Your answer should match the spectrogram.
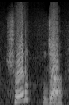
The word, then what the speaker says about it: সূর্য: তাহলে দেখো সূর্য এখানে ছয়ের মতো উচ্চারণ হচ্ছে না, তাহলে দন্তস্ব হবে না। তাহলে যেখানে দন্তস্ব আছে সেটা ভুল যাবে। আর উচ্চারণের ক্ষেত্রে দীর্ঘকারের ব্যবহার নেই, সেক্ষেত্রে রস্যকার হবে, তাহলে এটাও ভুল। এখানে সুরুজ আছে, এটাও ভুল হবে। তাহলে এটা কি হবে? সঠিক উত্তর হবে ক, সূর্য।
